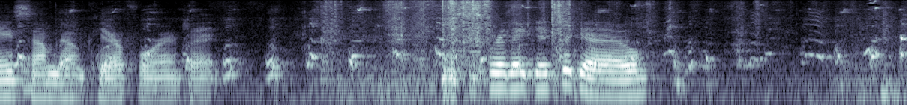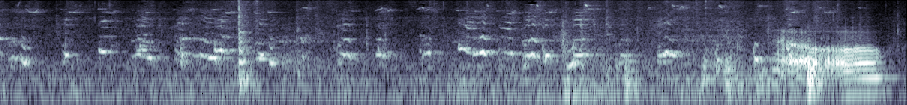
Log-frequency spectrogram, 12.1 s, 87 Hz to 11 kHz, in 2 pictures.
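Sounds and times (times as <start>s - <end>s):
puppies whining and yipping: 0.0s - 12.0s.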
